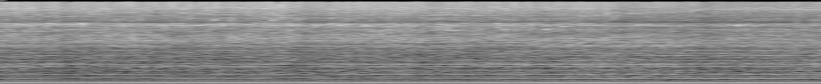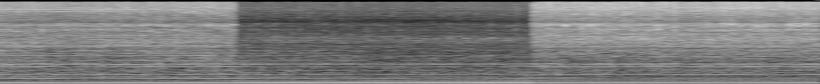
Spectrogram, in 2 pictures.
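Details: Honda generator that would not start, after carburetor cleaning, oil change and draining old gas (water seen in the fuel filter), first start on choke: smooth, steady chug at constant speed with no misses, surging or knocks; running normally.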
